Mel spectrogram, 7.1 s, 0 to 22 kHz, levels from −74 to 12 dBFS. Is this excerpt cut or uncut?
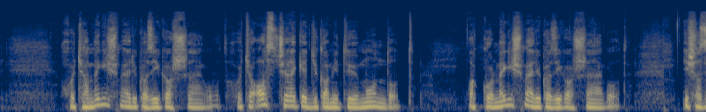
uncut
